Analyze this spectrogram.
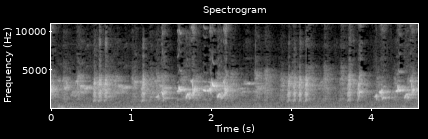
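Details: Bulbul pouring out nonstop song, a jumble of harsh squeaks and clear fluting warbles in quick succession, loudest near the middle, with a quiet steady hum.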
